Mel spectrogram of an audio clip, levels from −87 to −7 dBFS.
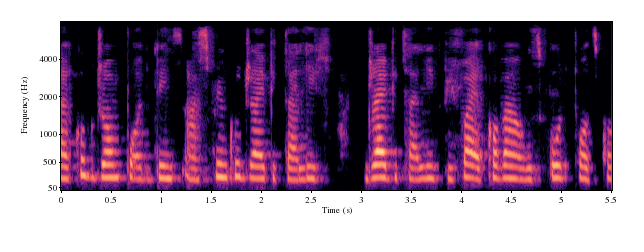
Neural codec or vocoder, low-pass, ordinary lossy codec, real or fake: codec, 44.1 kHz, 7.8 kbps, DAC; 7.2 kHz; AAC, 32 kbps; fake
